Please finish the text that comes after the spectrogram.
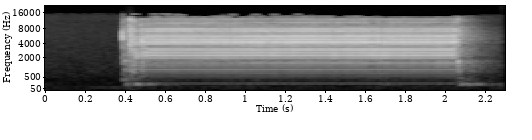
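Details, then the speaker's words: EF Johnson 500 ham transmitter, restored about 15 years earlier, powered via variac: loud harsh buzz from power-supply relay RY301 whose contacts chatter instead of pulling in, since with age it lost inductance; fixed by replacing the relay. "you can see what's going on those contacts are chattering and if you allowed this to continue for a long period of time you would more than likely damage the power transformers in this power supply because you are pulsing the power on and off causing current surges could easily wipe out a transformer"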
